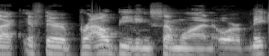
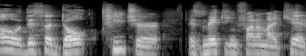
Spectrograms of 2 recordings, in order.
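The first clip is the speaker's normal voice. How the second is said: ordinary delivery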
